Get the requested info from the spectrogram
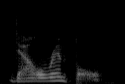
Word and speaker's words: Dalrymple: D-A-L-R-Y-M-P-L. Dalrymple.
